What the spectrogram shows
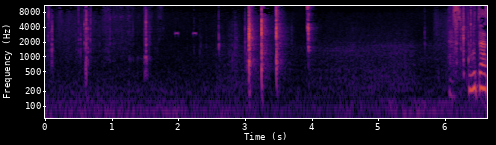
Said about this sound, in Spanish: Manipula el Disman.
